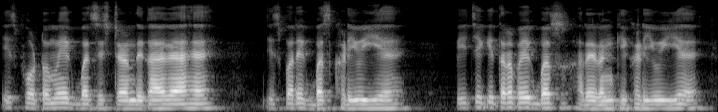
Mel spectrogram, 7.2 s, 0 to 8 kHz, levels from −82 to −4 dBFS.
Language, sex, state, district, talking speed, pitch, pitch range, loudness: Hindi, male, Uttar Pradesh, Shamli, 215 wpm, 115 Hz, 110-125 Hz, -20 LUFS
